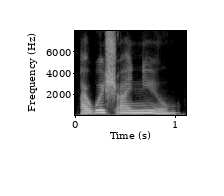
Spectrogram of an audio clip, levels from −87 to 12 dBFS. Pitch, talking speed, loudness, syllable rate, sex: 220 Hz, 215 wpm, -14 LUFS, 4.0 syllables/s, female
